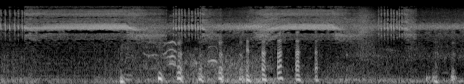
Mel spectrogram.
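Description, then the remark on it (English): Cicadas drone in a steady, high-pitched buzz that runs the whole time, swelling slightly in places, with a scatter of short chirps and clicks breaking through in the middle. “The cicadas must be coming back.”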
